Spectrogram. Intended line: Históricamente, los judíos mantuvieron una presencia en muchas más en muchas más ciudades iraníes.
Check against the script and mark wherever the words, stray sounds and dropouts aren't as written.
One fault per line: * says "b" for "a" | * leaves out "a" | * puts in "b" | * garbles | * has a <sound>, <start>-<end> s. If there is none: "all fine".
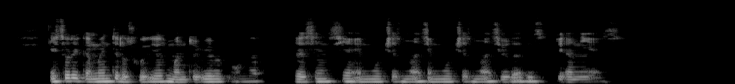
all fine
